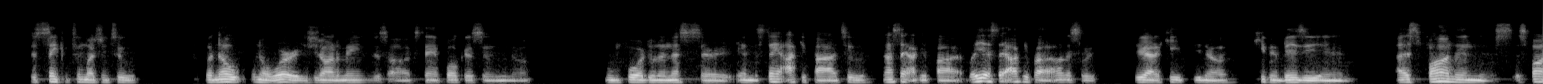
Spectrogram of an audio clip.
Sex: male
